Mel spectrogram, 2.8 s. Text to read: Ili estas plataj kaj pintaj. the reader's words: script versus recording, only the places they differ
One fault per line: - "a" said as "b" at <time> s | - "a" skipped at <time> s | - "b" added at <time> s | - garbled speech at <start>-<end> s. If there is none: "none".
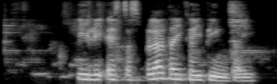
none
